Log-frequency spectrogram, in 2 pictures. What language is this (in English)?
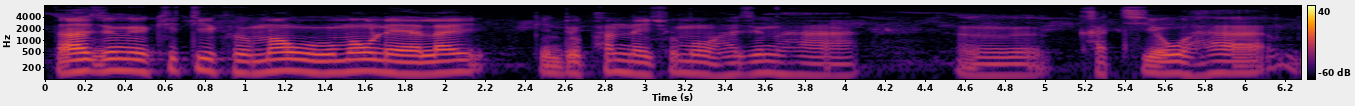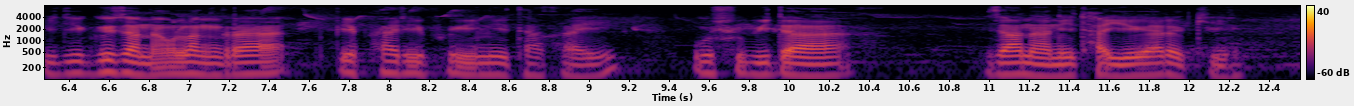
Bodo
